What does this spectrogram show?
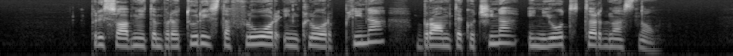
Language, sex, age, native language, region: Slovenian, female, 18-29, Slovenian, Central Slovenia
